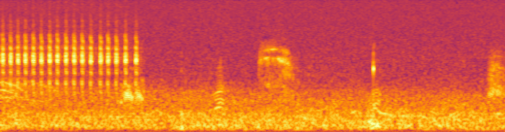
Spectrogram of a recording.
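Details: Bull-headed shrike in South Korea, one of a probable mated pair with the male following the female, giving a fast harsh rattling chatter of about a dozen evenly spaced notes in just over a second, then quieter scattered calls and background hiss.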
